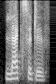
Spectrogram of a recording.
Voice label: "laxative", Indian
